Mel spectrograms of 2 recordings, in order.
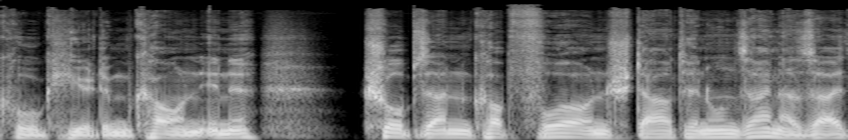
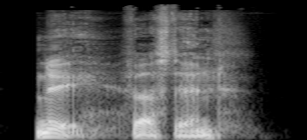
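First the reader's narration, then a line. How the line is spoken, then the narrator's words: Growl. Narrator (German): knurrte er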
